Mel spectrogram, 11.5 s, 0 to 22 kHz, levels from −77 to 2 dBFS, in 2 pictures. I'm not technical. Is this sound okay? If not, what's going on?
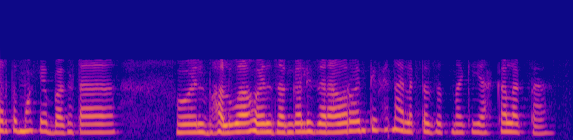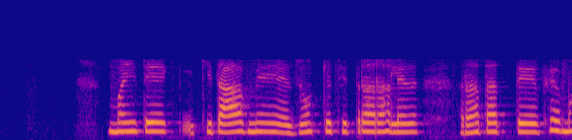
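No. Twice, from 1.34 to 1.76 s and from 5.69 to 6.5 s, the call system likely stopped sending sound during a pause in the speech, and the receiving end filled the gap with comfort noise in place of the background. The real room sound is swapped for a smooth, featureless hiss that is a little quieter, so the background seems to flatten and dip briefly before the real room sound returns.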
